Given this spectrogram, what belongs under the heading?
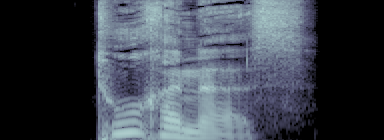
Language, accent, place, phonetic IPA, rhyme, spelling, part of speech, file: German, Germany, Berlin, [ˈtuːxənəs], -uːxənəs, tuchenes, adjective, De-tuchenes.ogg
- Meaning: strong/mixed nominative/accusative neuter singular of tuchen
